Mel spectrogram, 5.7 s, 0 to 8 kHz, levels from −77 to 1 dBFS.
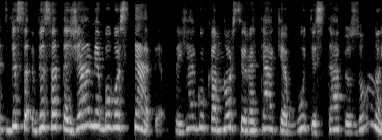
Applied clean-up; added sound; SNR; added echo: neural mask model Resemble Enhance denoiser.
